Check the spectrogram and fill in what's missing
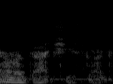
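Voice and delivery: hushed and heartbroken; grief-stricken. Retold or imitated. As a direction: let it drop away into quiet grief. Sees girlfriend's body dragged out.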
